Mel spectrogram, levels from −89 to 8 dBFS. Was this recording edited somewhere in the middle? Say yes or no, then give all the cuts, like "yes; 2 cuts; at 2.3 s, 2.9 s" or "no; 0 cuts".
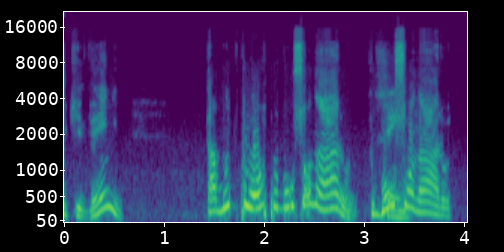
yes; 1 cut; at 3.0 s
